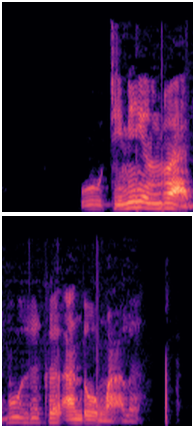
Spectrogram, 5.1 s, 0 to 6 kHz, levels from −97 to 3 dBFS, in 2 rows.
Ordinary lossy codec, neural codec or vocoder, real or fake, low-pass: MP3, 48 kbps; codec, 16 kHz, 16 kbps, FreqCodec, larger model; fake; 5.4 kHz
